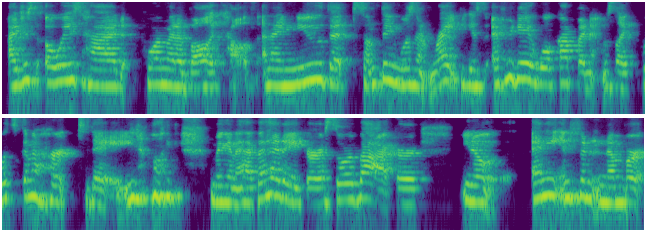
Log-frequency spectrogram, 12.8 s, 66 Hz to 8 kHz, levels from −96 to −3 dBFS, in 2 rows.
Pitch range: 210-270 Hz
